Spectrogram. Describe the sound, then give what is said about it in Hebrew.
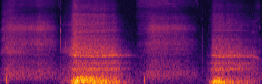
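Audible rapid breathing at an even pace, about two seconds in and two seconds out, as breathing during extreme exertion: a breath in, a breath out, then another in, with no talking. “למשל, אם אני נמצא במאמצי קיצון, בוא נגיד, לא, אז אני לא יכול ממש להאט את הקצב הנשימה, אז אני אנשום נשימות מהירות, אבל בקצב אחיד, זה יכול להיות שתי שניות פנימה, שתי שניות החוצה.”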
